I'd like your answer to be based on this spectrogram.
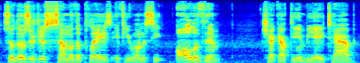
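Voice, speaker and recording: A hoarse man who is losing his voice, hosting a casual fantasy basketball breakdown that rambles and corrects itself as he talks to viewers. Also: medium pitch, fairly quick, a bit bright. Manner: rambling, self-correcting, addresses viewers as guys. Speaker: fantasy sports analyst host. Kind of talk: casual screen-share breakdown.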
